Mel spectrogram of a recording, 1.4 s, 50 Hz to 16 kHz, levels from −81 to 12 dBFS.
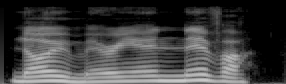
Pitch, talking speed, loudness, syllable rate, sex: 195 Hz, 125 wpm, -13 LUFS, 4.9 syllables/s, female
